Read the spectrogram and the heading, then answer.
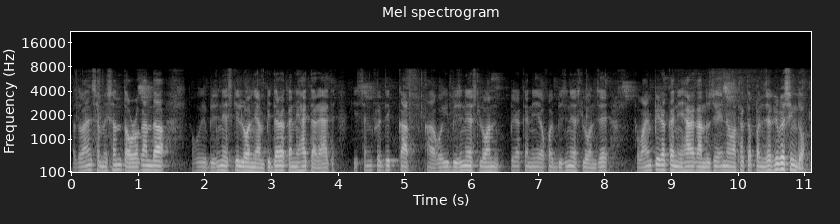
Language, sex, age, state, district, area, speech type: Manipuri, male, 30-45, Manipur, Tengnoupal, rural, spontaneous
